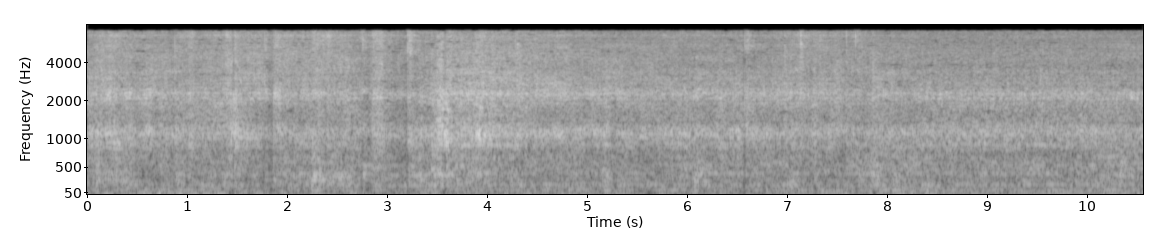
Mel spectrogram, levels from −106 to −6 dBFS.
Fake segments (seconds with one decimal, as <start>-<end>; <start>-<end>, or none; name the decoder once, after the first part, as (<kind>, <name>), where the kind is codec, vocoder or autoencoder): 0.0-3.3 (codec, SNAC); 4.5-8.3; 10.0-10.6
